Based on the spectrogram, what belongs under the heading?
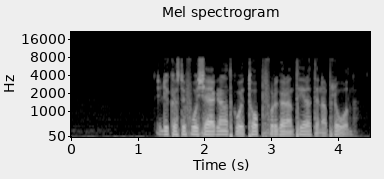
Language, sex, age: Swedish, male, 34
